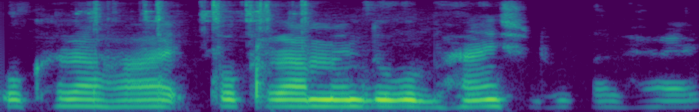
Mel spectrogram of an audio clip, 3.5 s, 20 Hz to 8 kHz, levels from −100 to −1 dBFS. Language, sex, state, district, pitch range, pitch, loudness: Magahi, female, Bihar, Gaya, 165-180 Hz, 175 Hz, -27 LUFS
